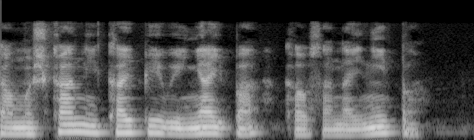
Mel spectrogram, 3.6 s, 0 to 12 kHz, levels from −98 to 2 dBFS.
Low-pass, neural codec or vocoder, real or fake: 7.2 kHz; codec, 16 kHz, 6 kbps, DAC; fake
